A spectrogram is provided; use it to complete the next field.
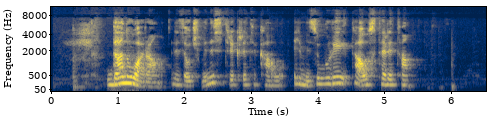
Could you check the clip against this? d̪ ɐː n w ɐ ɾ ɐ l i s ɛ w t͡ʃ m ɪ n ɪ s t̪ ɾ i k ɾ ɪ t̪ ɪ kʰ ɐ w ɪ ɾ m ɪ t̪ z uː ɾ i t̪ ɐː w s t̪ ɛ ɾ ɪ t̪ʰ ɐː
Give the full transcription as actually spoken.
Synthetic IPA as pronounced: d̪ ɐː n w ɐ ɾ ɐ l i z ɛ w t͡ʃ m ɪ n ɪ s t̪ ɾ i k ɾ ɪ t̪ ɪ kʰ ɐ w ɪ l m ɪ z uː ɾ i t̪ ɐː w s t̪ ɛ ɾ ɪ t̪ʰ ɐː

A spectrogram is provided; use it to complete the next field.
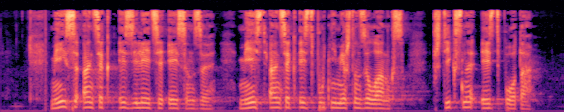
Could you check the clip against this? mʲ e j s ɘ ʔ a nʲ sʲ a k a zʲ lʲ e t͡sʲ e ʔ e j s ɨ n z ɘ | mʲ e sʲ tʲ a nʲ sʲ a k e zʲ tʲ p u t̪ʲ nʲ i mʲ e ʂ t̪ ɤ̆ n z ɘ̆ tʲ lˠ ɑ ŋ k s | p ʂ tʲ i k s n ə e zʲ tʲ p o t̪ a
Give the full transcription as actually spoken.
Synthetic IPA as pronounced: mʲ e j s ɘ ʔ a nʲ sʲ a k e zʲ lʲ e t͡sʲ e ʔ e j s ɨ n z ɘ | mʲ e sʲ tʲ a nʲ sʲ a k e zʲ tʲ p u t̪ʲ nʲ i mʲ e ʂ t̪ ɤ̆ n z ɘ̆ lˠ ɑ n k s | p ʂ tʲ i k s n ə e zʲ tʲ p o t̪ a

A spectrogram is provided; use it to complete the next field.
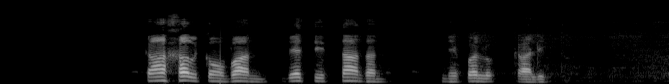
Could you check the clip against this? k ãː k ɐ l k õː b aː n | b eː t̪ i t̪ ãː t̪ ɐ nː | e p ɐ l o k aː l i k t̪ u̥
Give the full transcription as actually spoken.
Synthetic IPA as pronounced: k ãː x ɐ l k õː b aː n | b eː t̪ i t̪ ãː d̪ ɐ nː | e p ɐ l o k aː l i k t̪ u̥

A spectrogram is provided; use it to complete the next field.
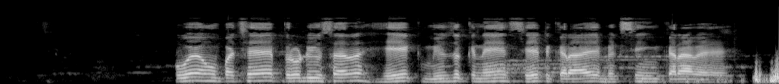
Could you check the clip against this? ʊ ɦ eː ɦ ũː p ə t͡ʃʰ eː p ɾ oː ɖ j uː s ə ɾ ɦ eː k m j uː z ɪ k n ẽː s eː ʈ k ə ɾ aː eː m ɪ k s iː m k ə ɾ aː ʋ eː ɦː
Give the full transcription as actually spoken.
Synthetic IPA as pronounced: ʊ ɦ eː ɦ ũː p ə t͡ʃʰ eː p ɾ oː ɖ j uː s ə ɾ ɦ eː k m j uː z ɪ k n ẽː s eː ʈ k ə ɾ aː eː m ɪ k s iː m k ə ɾ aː ʋ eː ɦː

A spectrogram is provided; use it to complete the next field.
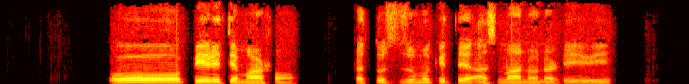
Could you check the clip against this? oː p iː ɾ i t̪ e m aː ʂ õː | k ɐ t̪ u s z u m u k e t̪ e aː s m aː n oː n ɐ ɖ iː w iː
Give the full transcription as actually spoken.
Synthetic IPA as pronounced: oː p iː ɾ i t̪ e m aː ʂ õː | k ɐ t̪ u s z u m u k i t̪ e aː s m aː n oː n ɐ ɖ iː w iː

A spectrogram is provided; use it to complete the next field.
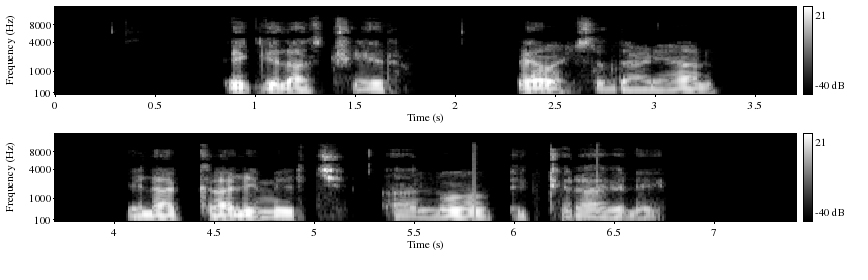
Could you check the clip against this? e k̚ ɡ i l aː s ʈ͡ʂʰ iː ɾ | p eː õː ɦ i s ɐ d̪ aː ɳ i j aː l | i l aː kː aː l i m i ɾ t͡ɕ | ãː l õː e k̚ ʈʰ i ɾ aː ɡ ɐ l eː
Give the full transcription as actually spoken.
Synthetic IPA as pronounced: e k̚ ɡ i l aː s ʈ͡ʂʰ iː ɾ | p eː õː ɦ i s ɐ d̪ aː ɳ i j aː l | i l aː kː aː l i m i ɾ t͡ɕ | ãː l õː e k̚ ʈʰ i ɾ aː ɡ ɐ l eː

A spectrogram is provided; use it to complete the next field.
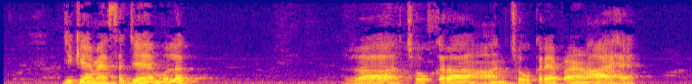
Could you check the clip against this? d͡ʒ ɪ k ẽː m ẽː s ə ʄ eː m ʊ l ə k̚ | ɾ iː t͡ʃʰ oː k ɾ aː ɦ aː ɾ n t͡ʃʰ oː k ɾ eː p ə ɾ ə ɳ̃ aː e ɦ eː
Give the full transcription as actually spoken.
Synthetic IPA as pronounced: d͡ʒ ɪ k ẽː m ẽː s ə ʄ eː m ʊ l ə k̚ | ɾ aː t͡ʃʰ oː k ɾ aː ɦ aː n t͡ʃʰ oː k ɾ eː p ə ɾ ə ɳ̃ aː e ɦ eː

